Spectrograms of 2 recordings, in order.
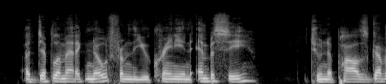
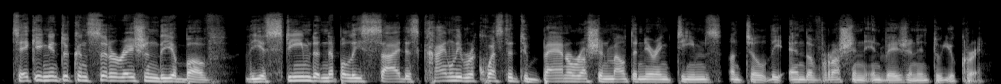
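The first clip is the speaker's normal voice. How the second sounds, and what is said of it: Put-on Ukrainian accent, not very good. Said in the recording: “That was my attempt at a Ukrainian accent. ... I don't think it was very good.”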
